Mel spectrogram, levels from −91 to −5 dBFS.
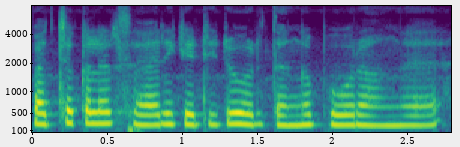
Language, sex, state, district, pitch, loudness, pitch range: Tamil, female, Tamil Nadu, Kanyakumari, 240 Hz, -16 LUFS, 230-250 Hz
